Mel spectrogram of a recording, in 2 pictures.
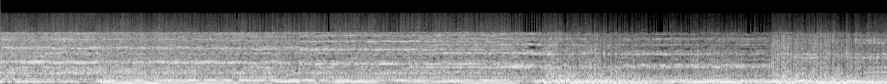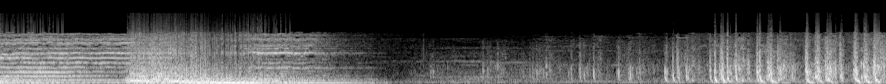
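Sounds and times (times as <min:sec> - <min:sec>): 
loud tonal burst: 0:00.0 - 0:14.3
many horses galloping: 0:13.2 - 0:17.7.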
